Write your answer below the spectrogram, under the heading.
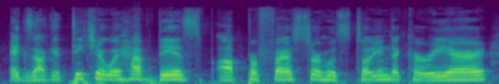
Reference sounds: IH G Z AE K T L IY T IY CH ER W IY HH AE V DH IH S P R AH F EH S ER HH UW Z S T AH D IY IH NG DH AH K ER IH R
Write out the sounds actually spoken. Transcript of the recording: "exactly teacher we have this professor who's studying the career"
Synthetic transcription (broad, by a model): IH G Z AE K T L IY T IY CH ER W IY HH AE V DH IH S P R AH F EH S ER HH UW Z S T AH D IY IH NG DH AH K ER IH R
